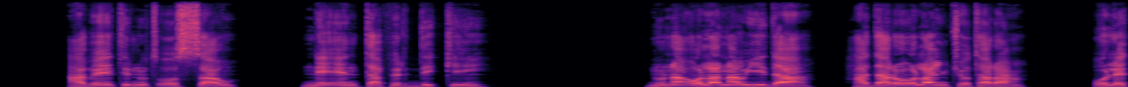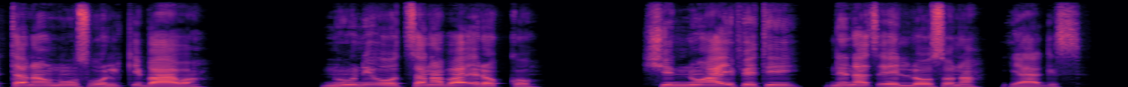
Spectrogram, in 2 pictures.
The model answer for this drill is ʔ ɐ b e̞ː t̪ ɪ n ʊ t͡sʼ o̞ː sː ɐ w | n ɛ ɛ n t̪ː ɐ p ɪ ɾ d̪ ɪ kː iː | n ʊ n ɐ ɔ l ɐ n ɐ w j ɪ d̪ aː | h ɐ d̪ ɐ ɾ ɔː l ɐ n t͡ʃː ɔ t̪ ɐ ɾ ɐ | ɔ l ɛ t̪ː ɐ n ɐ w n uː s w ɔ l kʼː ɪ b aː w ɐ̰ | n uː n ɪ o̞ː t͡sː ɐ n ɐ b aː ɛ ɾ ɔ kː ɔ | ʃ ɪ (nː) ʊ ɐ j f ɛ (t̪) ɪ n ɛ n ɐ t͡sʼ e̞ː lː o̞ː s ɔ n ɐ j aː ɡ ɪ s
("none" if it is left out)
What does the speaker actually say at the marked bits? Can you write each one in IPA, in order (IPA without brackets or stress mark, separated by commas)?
nː, t̪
